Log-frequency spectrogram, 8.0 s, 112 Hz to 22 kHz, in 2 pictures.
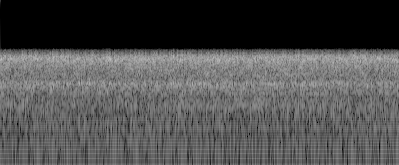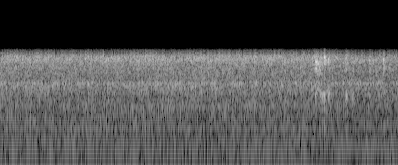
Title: Sr20 weird idle/misfires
